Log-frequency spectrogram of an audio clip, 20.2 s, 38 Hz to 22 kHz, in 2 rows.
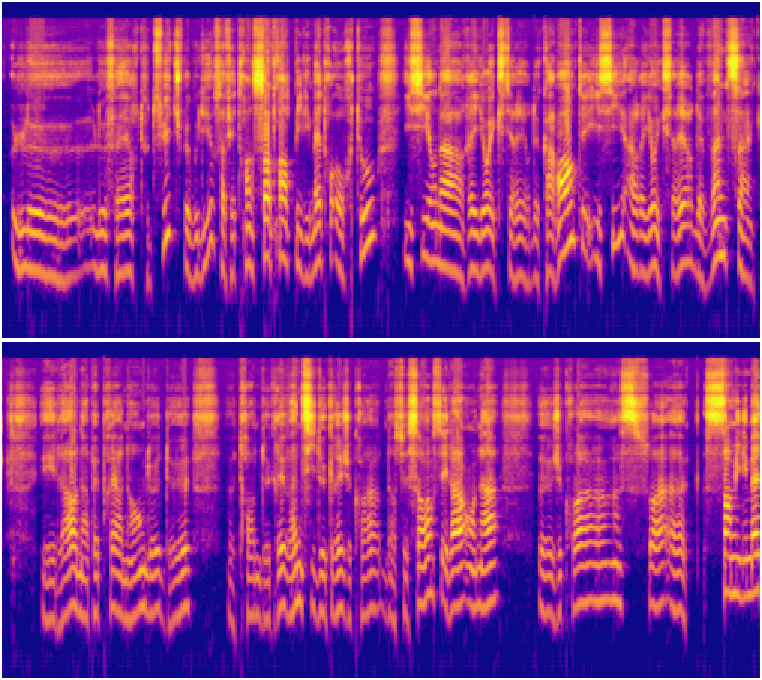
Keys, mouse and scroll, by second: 1.1-2.3 drag, 4.5-5.2 drag, 7.3-7.9 drag, 10.0-11.4 drag, 11.5 click, 12.7-13.4 drag, 14.9-15.7 drag.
